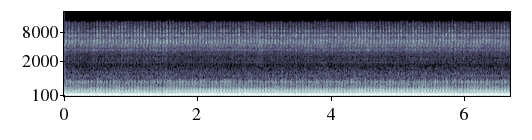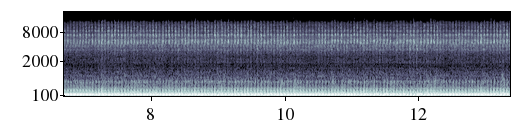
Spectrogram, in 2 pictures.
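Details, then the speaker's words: Honda CB650, warmed up, after fitting Ricks Motorsports CDI units to cure a cylinder 3 misfire: a steady, even low drone with no dropouts; cylinder 3 now fires. "Oh yeah, she's hot now. Yeah, it's firing."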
